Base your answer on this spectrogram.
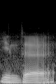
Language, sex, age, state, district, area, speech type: Tamil, male, 30-45, Tamil Nadu, Pudukkottai, rural, spontaneous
